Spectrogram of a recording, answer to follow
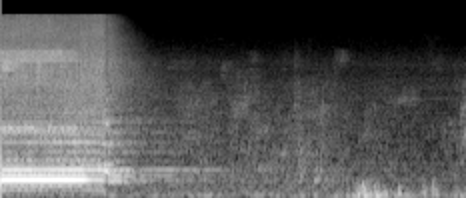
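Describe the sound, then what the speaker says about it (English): A loud Southern three-chime steam locomotive departure whistle sounds a rich, multi-tone chord for under a second, then cuts off into quiet hiss and faint rumble. "that's the sound of the departure whistle of the Southern Three Chime"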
